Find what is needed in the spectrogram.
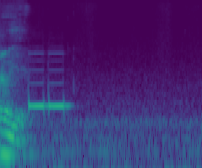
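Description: Two short electronic beeps on a telephone line, about half a second in, right after a caller's word of speech. Faint line noise follows.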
